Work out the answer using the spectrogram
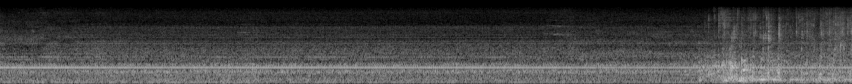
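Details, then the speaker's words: Water pump with check valve: even motor hum and steady whine while water rises slowly during priming, then a gush as flow arrives; normal priming. "perhatikan proses memancing ya air naik pelan-pelan seperti ini ini namanya proses priming atau memancing ya"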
